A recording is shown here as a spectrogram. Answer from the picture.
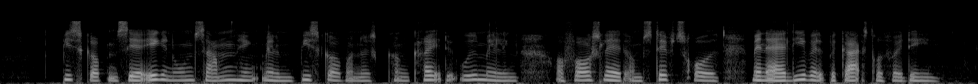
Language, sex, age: Danish, female, 35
